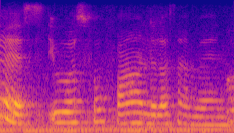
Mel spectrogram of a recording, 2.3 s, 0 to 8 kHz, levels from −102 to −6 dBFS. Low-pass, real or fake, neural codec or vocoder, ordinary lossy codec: 7.2 kHz; real; none; Opus, 24 kbps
